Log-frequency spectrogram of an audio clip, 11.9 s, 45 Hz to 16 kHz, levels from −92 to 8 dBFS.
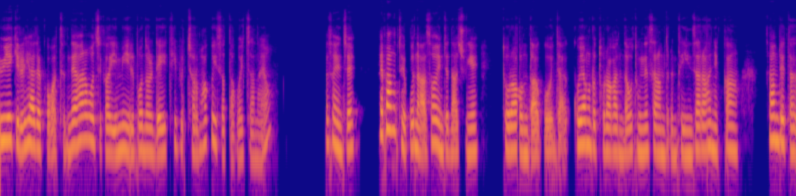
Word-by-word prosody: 요 235 - +6
얘기를 210 -5 +3
해야 215 -1 +6
될 190 -2 +2
것 190 - -3
같은데 185 +3 -2
할아버지가 235 -5 +2
이미 175 +3 0
일본어를 175 0 -1
네이티브처럼 175 0 -3
하고 220 +3 -2
있었다고 160 -7 -5
했잖아요. 145 - -7 0.8
그래서 220 0 0
인제 190 +1 +1 0.4
해방되고 280 - +5
나서 215 +4 +3
인제 175 -3 0
나중에 175 +1 -3 0.3
돌아온다고 170 - +1
인자 85 - -4
고향으로 210 -2 +3
돌아간다고 175 -2 -1
동네 175 -1 -2
사람들한테 170 -2 -3
인사를 185 +4 0
하니까 185 -1 -1 0.4
사람들이 235 -3 +4
다 175 -5 -1
185 Hz, 440 characters per minute, -24 LUFS, 170-210 Hz, 0.8 s, 요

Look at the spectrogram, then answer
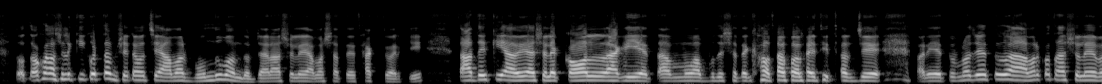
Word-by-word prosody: তো - - -10
তখন 265 - +2
আসলে 240 +1 -3
কি 240 - -5
করতাম 250 +2 +3
সেটা 200 0 -2
হচ্ছে 195 0 -5
আমার 180 +1 0
বন্ধু 180 +7 -3
বান্ধব 150 -9 -3
যারা 145 +1 -1
আসলে 155 +1 -6
আমার 150 +1 -7
সাথে 145 0 -9
থাকতো 160 -2 -7
আরকি। 130 +2 -12 0.4
তাদেরকে 215 +3 +2
আমি 185 +1 +4
আসলে 185 0 +2
কল 185 +2 +6 0.2
লাগিয়ে 175 -1 +3 0.2
আম্মু 165 +2 -4
আব্বুদের 165 +1 -8
সাথে 175 - -3
কথা 210 -1 +3
বলায় 180 0 +4
দিতাম 185 -2 -2
যে 175 - +2 0.5
মানে - - -4 0.2
তোমরা 180 +4 -4
যেহেতু 230 0 +2 0.3
আমার 205 +3 -1
কথা 230 -3 -4
আসলে 195 -1 -2
180 Hz, 185 wpm, -21 LUFS, 165-205 Hz, 0.5 s, কল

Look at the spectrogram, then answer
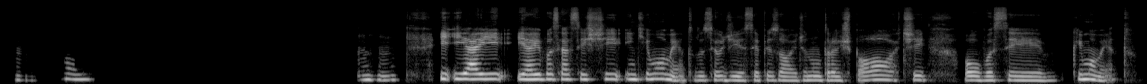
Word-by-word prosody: Hum, 195 -3 -14 0.2
bom. 230 -2 -5 2.6
Uhum, 210 -1 -4 0.4
e 255 0 +3
e 255 - +8
aí 245 0 +5
e 235 - +5
aí 230 +1 +7
você 240 0 +1
assiste 235 +1 -2
em 235 -1 +2
que 235 +1 -2
momento 200 -7 0
do 195 - -3
seu 200 +1 -3
dia 190 0 0
esse 185 +1 -4
episódio, 190 -1 -3
num 195 0 +1
transporte, 195 +2 -2 0.4
ou 195 0 +2
você 190 -1 -1 0.2
que 235 - 0
momento? 225 -1 0
205 Hz, 125 wpm, -23 LUFS, 190-235 Hz, 2.6 s, e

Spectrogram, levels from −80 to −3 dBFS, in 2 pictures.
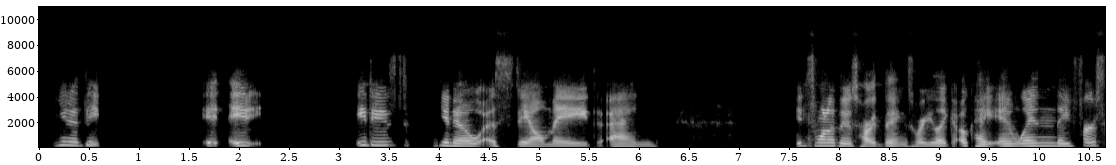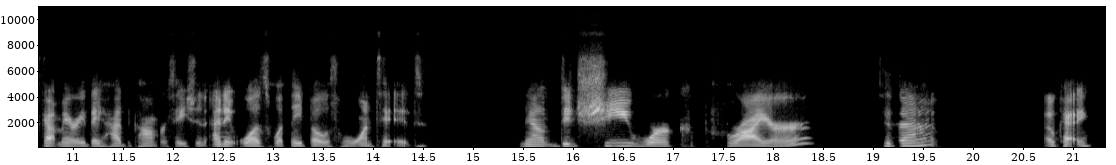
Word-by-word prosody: You 270 +1 -4
know, 255 - -2
the 270 - -3 1.0
It 465 -2 0
it 385 - +3 0.9
it 280 0 0
is, 265 0 -1 0.4
you 240 -1 +1
know, 200 -2 +2
a - - -2
stalemate, 155 -4 +1
and 155 0 -2 1.4
it's 215 +1 -6
one 235 -1 +4
of 225 - -1
those 195 -2 0
hard 155 -3 +1
things 150 +1 -2
where 155 -2 0
you're 155 0 -2
like, 150 0 +1
"Okay," 195 -4 0
and 190 0 0
when 215 +2 0
they 200 -1 -1
first 235 +5 -3
got - - +4
married, 155 -1 -1
they 155 -1 +1
had 140 -1 -2
the - - -28
conversation, 140 -1 -6
and 175 +1 +2
it 175 - +3
was 155 -1 0
what - - -4
they 145 -1 -2
both 135 0 -4
wanted. 135 +2 -5 1.1
Now 175 -2 -1
did 180 +3 -1
she 220 +2 +6
work 165 -2 -2 0.3
prior 130 - +4 0.8
to 210 -2 -6
that? 220 +6 -1 1.1
Okay. 180 +3 +1
170 Hz, 130 wpm, -26 LUFS, 150-215 Hz, 1.4 s, she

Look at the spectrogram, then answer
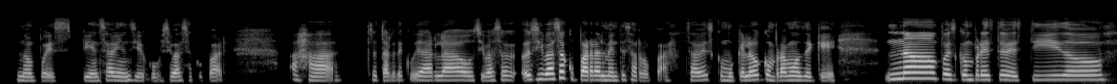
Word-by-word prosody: no, 180 -2 -5
pues, 175 - -8
piensa 175 +2 -4
bien 185 0 -2
si 180 - -6
ocu 165 0 -13
si - - -7
vas 175 +1 -2
a - - -16
ocupar - - -8 0.6
ajá, 185 0 -2 0.2
tratar 205 - -6
de - - -8
cuidarla 195 +1 0
o 195 0 -2
si - - -7
vas 185 +2 -3
a 205 -1 -4
o - - +1
si 235 +2 -3
vas 250 +3 +5
a - - +10
ocupar 205 -7 +4
realmente 200 0 0
esa 210 -1 -5
ropa, 165 -3 -8
¿sabes? 195 +3 -3
Como 185 -2 -6
que 190 +1 -3
luego 215 +3 +3
compramos 195 -1 0
de 185 -1 -2
que: - - -4 0.5
"No, 275 +2 +8
pues, 235 -3 +1
compré 220 0 0
este 215 0 -2
vestido 210 +2 -1
200 Hz, 205 wpm, -23 LUFS, 190-215 Hz, 0.6 s, a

